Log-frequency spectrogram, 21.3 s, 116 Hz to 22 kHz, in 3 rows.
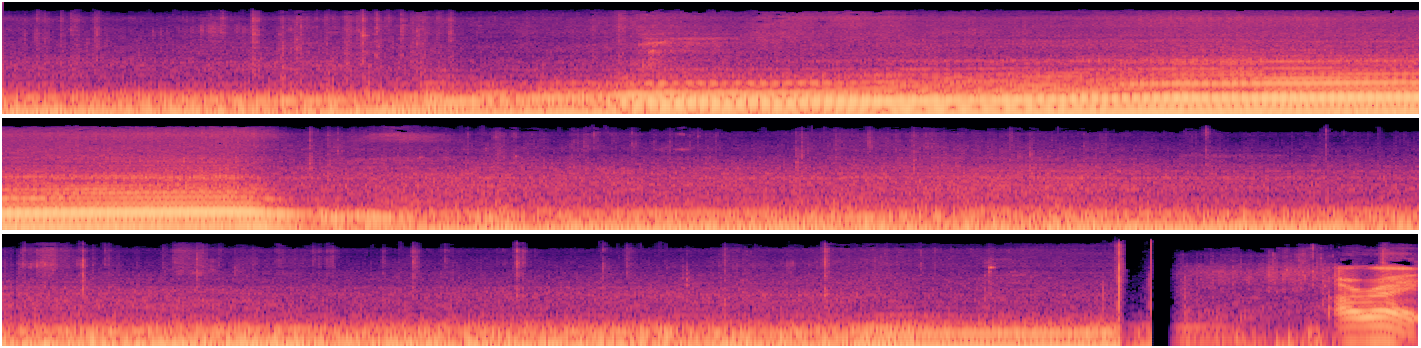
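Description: Infiniti G35 driving with a steady low engine rumble, a rising rev as it accelerates from about three to eight seconds, then settling into an even cruising drone close to the microphone.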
